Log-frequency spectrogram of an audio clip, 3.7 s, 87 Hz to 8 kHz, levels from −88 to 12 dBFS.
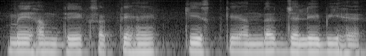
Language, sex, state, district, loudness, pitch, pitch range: Hindi, male, Rajasthan, Jaipur, -15 LUFS, 120 Hz, 120-125 Hz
